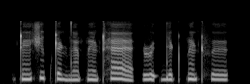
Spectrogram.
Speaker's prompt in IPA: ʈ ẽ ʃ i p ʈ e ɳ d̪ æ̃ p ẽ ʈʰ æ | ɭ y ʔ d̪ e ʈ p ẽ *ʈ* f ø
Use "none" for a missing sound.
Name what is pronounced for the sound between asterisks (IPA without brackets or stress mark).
ʈ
